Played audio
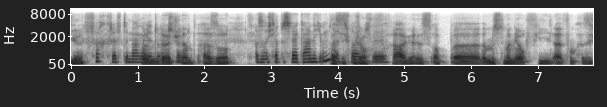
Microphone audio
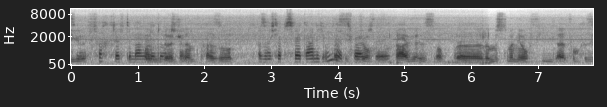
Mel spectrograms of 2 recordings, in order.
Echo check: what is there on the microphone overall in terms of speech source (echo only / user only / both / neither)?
echo only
